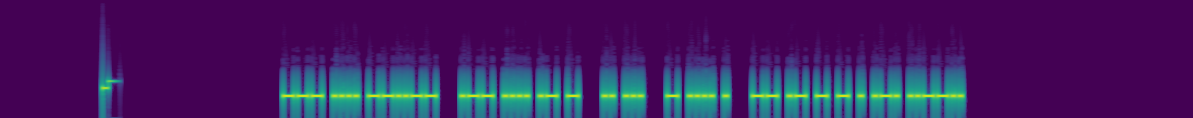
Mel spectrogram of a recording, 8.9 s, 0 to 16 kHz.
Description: Morse code, heard as a keyed tone, about 44 wpm, 700 Hz. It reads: OH, WHAT IS THE MATTER?
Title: Sentences from Top 700 Words 45wpm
